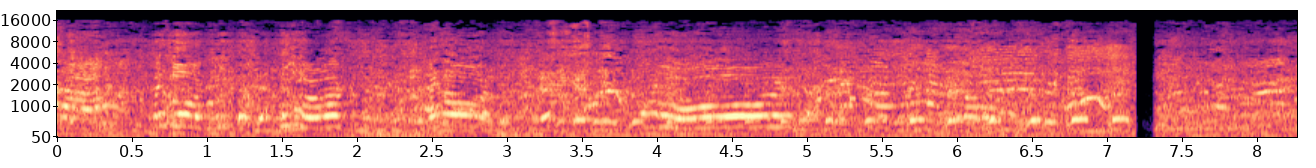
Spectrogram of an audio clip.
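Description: A young man talks and laughs close by with animation.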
